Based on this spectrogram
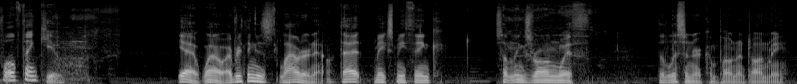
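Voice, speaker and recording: A man streaming live, chatting casually with viewers and thinking aloud as he builds. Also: fairly low pitch.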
